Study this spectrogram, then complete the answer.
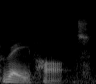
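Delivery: low, soft, falling repeat of the name; low, hushed dismay; deadpan disbelief. Acted. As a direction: drop the name quietly, unimpressed. Narrator repeats the silly name.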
